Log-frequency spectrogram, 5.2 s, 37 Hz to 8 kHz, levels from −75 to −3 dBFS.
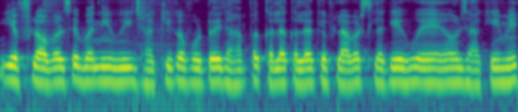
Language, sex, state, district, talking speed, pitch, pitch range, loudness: Hindi, female, Bihar, Katihar, 245 wpm, 155 Hz, 150-160 Hz, -14 LUFS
